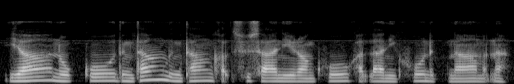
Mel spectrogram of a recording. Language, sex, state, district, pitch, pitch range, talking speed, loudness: Garo, male, Meghalaya, West Garo Hills, 155 Hz, 145-170 Hz, 95 wpm, -20 LUFS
